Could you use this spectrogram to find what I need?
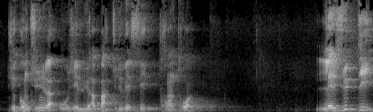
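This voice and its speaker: Speaking very slowly with long, frequent pauses, a man with a fairly high pitch and ordinary pitch variation is heard in audible room echo. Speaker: preacher. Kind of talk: sermon. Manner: halting.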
